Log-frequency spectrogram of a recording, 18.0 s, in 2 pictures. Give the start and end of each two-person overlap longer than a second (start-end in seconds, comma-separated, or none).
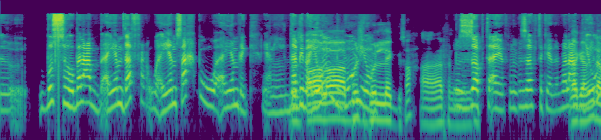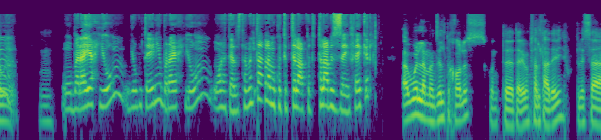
4.3-5.7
